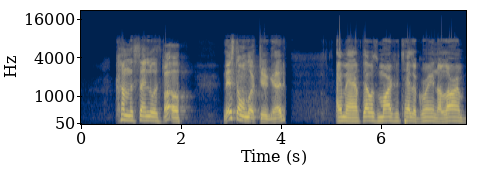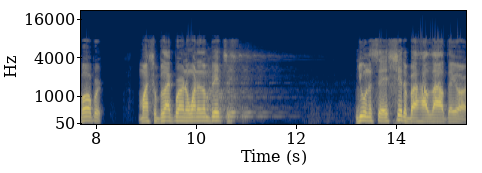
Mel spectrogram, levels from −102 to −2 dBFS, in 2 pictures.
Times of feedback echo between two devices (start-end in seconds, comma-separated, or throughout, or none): 10.15-12.07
